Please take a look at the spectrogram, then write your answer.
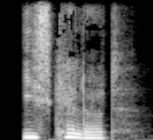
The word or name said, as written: iskalot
